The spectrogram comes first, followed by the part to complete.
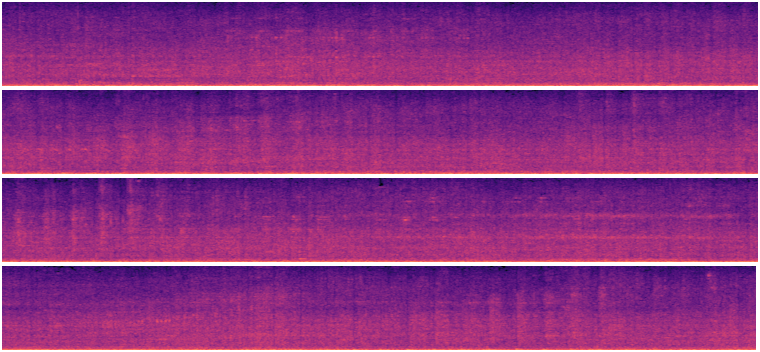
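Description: Loaded coal train's open-top coal cars rolling past: a steady, loud rumble of steel wheels on rail, with faint rhythmic clicks through the middle stretch.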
